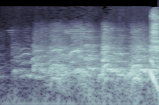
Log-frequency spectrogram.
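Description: Dogs yipping and whimpering: a few faint, high, tonal yelps and whines with wavering pitch, and a sharper yelp near the end.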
